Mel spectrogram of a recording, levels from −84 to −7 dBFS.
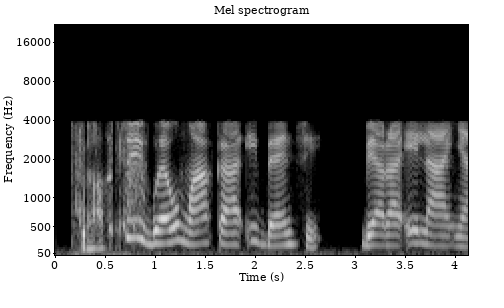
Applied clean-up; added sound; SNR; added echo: neural diffusion model UNIVERSE++.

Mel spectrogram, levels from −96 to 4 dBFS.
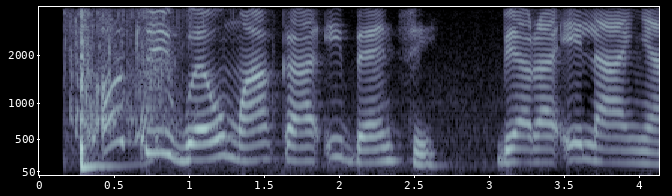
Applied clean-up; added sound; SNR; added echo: none; Water / Splash, splatter; 5 dB; none.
